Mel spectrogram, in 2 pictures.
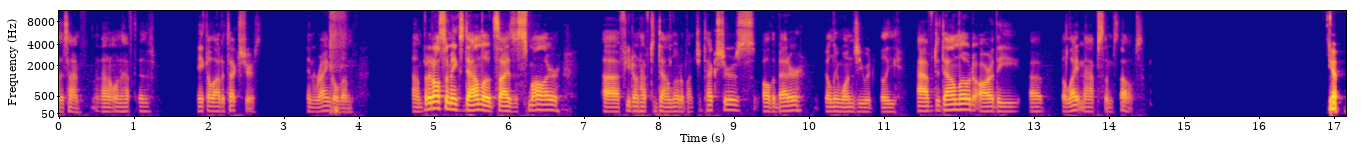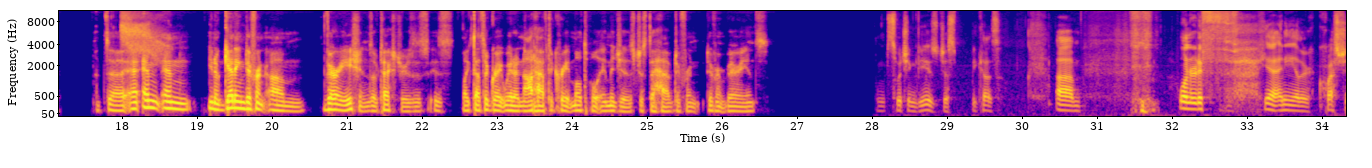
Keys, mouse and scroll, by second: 19.4 click, 23.2 click, 28.0 click.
